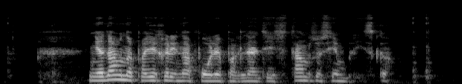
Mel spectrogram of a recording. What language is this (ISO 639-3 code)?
bel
